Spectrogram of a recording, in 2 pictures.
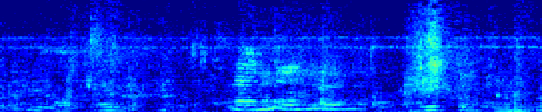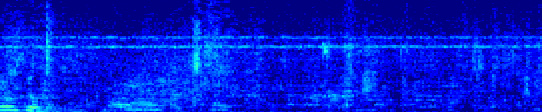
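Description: Dry leaves rustle on the ground as small monkeys tussle.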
